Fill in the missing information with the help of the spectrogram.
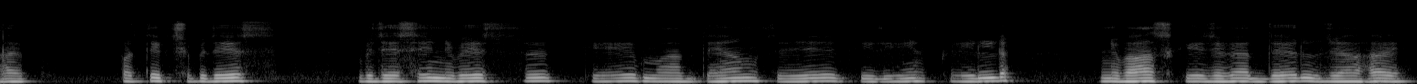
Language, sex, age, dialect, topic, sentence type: Magahi, male, 31-35, Southern, banking, statement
